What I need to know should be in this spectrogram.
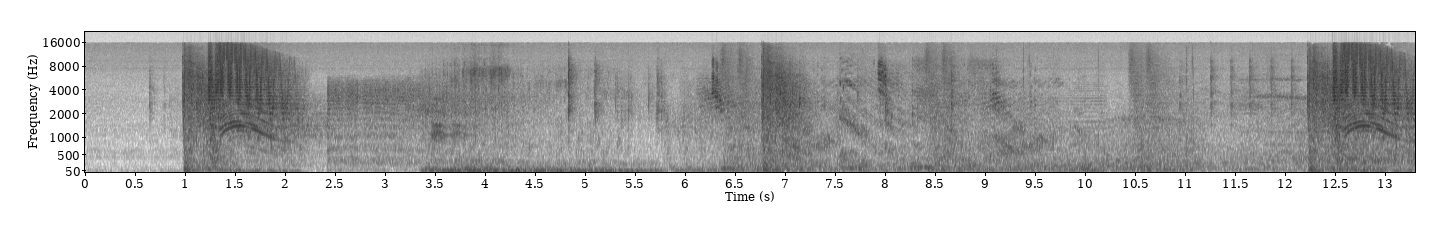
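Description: A giant creature screeches and roars loudly in an echoing hall.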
